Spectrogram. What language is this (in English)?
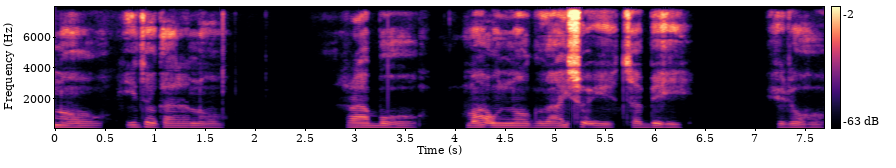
Ömie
